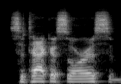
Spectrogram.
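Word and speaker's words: Psittacosaurus: It's a sitacosaurus but with a silent p at the beginning just like a parrot would be because it had like a parrot-like beak.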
